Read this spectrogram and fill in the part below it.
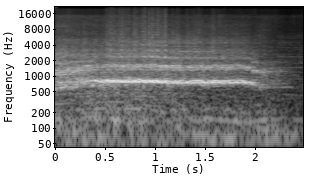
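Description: A loud, sustained tire squeal from a car drifting on a track under handbrake holds for about two seconds, then fades quickly.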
